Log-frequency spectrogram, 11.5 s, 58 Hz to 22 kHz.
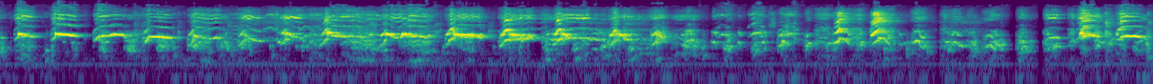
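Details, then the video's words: Several Bulldog puppies from a rescue litter, 28 March 2014, noisy together: a jumble of thin squeaky whines, short yips and wavering cries overlapping throughout, over a faint steady hum. "Puppies making noise"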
